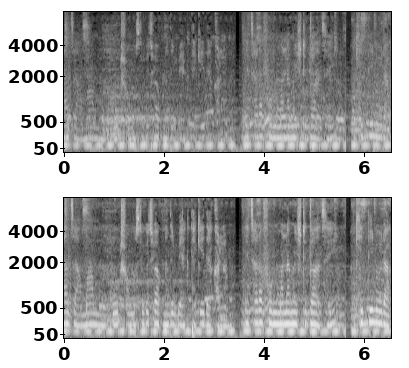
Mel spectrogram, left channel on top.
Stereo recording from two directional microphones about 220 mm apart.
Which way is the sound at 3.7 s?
30° right (ahead or behind).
